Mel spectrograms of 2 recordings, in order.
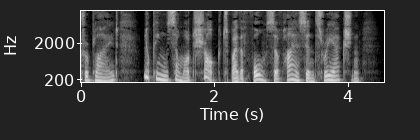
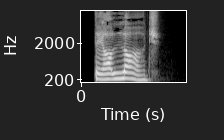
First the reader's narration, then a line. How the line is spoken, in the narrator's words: Hyacinth said bitterly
